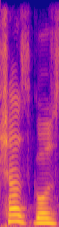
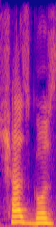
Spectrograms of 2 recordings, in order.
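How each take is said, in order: No difference in how they are said.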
